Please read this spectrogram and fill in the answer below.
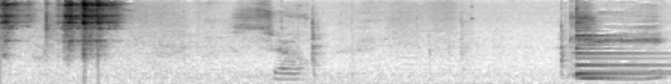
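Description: A brief bright jingle of tambourine jingles in the first second. Near the end a single ukulele string is plucked and rings on, the note G.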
